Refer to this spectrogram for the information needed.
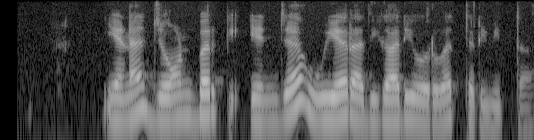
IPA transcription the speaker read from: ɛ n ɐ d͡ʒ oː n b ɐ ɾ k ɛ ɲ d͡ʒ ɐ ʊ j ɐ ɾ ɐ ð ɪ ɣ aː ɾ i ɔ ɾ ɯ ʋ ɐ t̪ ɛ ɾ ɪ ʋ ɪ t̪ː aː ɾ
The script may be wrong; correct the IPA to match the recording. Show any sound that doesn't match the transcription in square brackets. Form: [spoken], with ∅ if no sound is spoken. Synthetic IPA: ɛ n ɐ d͡ʒ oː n b ɐ ɾ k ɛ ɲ d͡ʒ ɐ ʊ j ɐ ɾ ɐ ð ɪ ɣ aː ɾ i ɔ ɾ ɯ ʋ ɐ t̪ ɛ ɾ ɪ ʋ ɪ t̪ː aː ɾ

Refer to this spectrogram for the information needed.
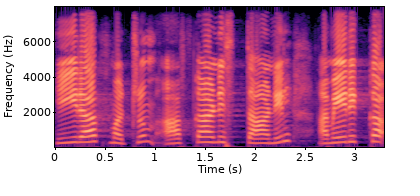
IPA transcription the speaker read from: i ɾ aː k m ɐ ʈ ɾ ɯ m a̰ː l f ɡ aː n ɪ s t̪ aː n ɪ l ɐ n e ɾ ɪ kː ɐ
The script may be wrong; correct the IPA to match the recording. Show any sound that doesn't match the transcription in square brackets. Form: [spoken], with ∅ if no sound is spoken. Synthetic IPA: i ɾ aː k m ɐ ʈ [r] ɯ m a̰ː [∅] f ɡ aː n ɪ s t̪ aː n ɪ l ɐ [m] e ɾ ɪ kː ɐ

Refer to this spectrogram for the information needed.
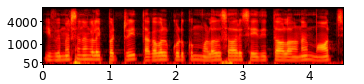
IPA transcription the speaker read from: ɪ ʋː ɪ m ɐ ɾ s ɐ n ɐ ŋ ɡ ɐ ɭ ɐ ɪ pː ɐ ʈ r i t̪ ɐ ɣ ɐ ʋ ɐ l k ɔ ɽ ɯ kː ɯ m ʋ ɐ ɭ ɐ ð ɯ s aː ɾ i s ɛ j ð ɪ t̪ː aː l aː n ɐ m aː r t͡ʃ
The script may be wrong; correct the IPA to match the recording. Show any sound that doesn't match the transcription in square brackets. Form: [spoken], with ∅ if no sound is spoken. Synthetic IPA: ɪ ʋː ɪ m ɐ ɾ s ɐ n ɐ ŋ ɡ ɐ ɭ ɐ ɪ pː ɐ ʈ r i t̪ ɐ ɣ ɐ ʋ ɐ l k ɔ ɽ ɯ kː ɯ m ʋ ɐ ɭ ɐ ð ɯ s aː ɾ i s ɛ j ð ɪ t̪ː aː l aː n ɐ m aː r t͡ʃ

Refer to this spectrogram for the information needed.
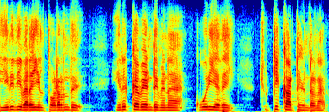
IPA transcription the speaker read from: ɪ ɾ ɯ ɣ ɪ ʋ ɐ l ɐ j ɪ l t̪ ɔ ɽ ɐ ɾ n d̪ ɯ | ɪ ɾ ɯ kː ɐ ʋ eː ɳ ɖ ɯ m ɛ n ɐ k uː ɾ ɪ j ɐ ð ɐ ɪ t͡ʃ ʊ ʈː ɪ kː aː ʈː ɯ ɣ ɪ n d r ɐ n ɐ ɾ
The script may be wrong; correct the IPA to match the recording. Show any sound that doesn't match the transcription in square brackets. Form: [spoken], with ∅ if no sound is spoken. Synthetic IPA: ɪ ɾ ɯ [ð] ɪ ʋ ɐ [ɾ] ɐ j ɪ l t̪ ɔ ɽ ɐ ɾ n d̪ ɯ | ɪ ɾ ɯ kː ɐ ʋ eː ɳ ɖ ɯ m ɛ n ɐ k uː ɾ ɪ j ɐ ð ɐ ɪ t͡ʃ ʊ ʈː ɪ kː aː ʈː ɯ ɣ ɪ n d r ɐ n ɐ ɾ

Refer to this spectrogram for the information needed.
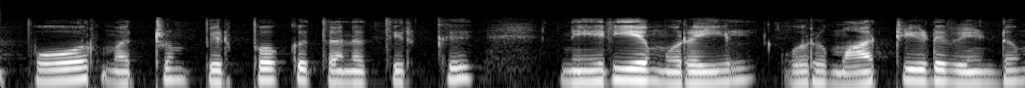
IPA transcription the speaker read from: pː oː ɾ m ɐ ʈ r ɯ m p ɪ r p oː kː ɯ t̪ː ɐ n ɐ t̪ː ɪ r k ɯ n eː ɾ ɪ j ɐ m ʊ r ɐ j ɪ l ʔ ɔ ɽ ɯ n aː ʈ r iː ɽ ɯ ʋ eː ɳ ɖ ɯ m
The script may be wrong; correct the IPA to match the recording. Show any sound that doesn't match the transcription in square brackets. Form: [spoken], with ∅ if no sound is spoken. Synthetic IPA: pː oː ɾ m ɐ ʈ r ɯ m p ɪ r p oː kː ɯ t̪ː ɐ n ɐ t̪ː ɪ r k ɯ n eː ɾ ɪ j ɐ m ʊ r ɐ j ɪ l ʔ ɔ [ɾ] ɯ [m] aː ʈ r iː ɽ ɯ ʋ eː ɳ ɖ ɯ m

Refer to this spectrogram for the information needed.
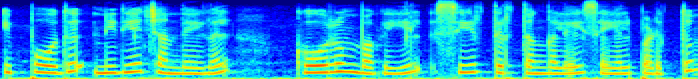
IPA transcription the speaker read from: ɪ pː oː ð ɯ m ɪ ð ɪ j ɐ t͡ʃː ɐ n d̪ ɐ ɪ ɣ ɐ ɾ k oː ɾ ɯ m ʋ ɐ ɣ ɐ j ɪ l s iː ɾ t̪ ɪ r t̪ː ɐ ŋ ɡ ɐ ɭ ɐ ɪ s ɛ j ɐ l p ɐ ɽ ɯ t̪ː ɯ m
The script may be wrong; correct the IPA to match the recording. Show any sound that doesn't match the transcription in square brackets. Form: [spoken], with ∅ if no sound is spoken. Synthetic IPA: ɪ pː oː ð ɯ [n] ɪ ð ɪ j ɐ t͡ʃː ɐ n d̪ ɐ ɪ ɣ ɐ [ɭ] k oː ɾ ɯ m ʋ ɐ ɣ ɐ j ɪ l s iː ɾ t̪ ɪ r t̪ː ɐ ŋ ɡ ɐ ɭ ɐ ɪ s ɛ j ɐ l p ɐ ɽ ɯ t̪ː ɯ m

